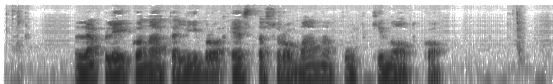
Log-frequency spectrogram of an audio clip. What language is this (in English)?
Esperanto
